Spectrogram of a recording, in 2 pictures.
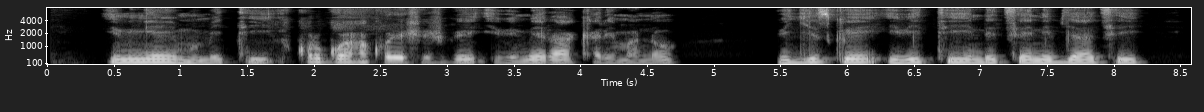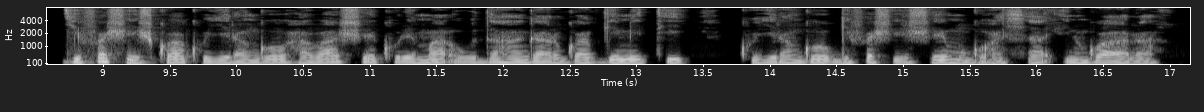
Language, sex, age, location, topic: Kinyarwanda, male, 18-24, Kigali, health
